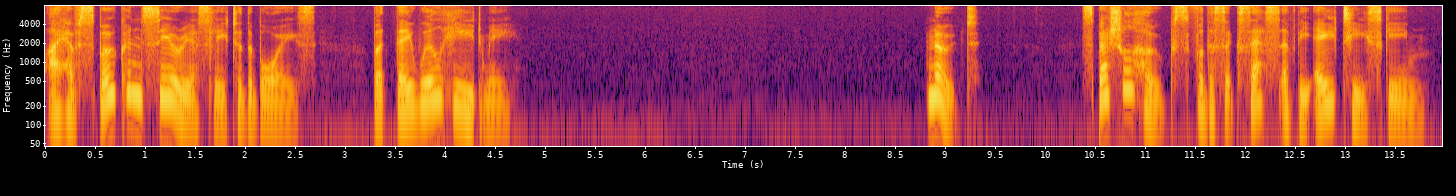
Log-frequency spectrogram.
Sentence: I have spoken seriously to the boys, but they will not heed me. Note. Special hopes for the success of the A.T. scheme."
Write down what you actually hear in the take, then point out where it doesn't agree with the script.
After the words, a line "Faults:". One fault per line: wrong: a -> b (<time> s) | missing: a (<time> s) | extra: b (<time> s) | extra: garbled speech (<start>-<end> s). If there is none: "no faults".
I have spoken seriously to the boys, but they will heed me. Note. Special hopes for the success of the A.T. scheme."
Faults:
missing: not (4.0 s)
